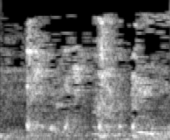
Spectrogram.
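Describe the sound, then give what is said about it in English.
Many audience members at a meditation talk cough in scattered, overlapping bursts, with a murmur of background noise and no speech. “So many people coughing, huh?”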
